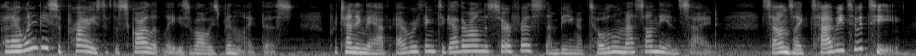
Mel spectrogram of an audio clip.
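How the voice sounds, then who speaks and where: A woman's voice: a little high, lively intonation, fast talker, mellow, soft background music. A woman voicing a chatty, earnest young video maker from a story game, speaking casually and expressively. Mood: gossipy.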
